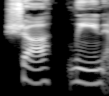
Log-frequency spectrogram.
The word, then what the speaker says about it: Shalene: You are required to know how to pronounce my name, Shalene, as in shut the door.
